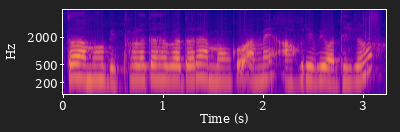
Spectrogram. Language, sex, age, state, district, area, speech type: Odia, female, 18-30, Odisha, Ganjam, urban, spontaneous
